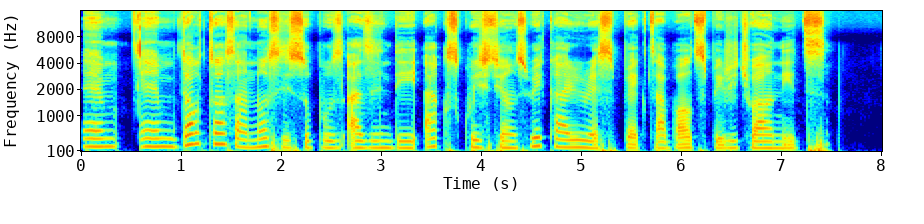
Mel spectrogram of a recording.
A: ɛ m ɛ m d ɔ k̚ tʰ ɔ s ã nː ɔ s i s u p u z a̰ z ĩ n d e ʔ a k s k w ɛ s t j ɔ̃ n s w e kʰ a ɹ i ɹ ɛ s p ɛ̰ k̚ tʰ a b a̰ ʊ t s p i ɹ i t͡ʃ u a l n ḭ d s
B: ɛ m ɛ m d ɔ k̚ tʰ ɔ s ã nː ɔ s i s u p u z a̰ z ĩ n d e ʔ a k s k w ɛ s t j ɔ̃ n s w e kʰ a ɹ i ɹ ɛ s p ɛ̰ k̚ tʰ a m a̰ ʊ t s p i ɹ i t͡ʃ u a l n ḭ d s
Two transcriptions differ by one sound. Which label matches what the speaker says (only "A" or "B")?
A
